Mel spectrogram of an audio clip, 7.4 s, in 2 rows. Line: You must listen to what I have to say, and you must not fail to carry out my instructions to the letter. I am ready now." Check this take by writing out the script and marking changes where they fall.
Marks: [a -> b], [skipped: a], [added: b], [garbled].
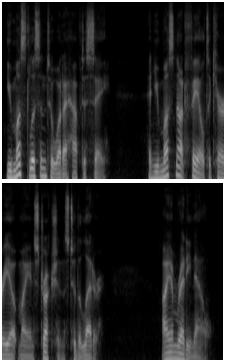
You must listen to what I have to say, and you must not fail to carry out my instructions to the letter. I am ready now."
